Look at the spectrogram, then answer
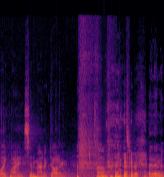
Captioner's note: both laugh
